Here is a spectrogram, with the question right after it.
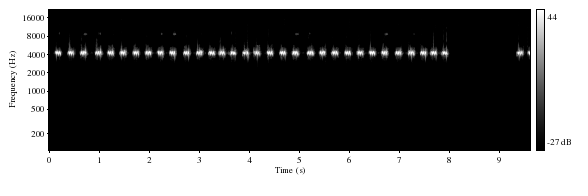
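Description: A cricket gives steady, high-pitched chirps, about four each second, against a silent background.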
